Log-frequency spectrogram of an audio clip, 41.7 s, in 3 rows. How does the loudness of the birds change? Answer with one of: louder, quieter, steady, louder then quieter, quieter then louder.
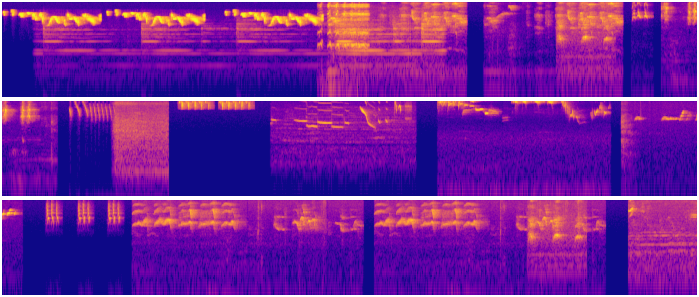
quieter.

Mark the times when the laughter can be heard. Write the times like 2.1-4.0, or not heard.
6.3-7.3.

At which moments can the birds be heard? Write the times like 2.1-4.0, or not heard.
0.0-41.6.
